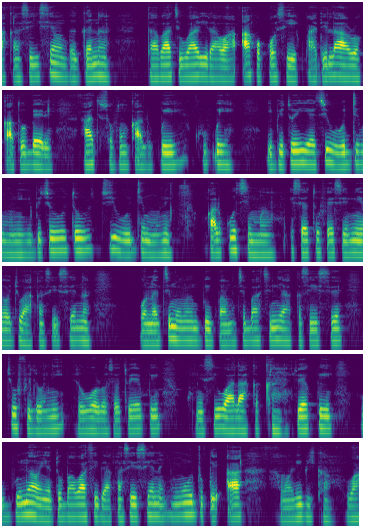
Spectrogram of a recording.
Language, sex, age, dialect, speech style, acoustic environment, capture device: Yoruba, male, 25-34, Nigeria - Ibadan, focused, nature, mobile / Linux / Chrome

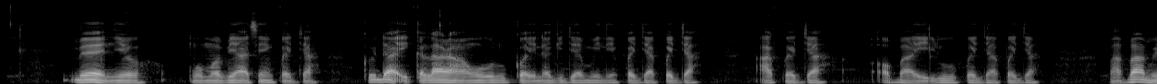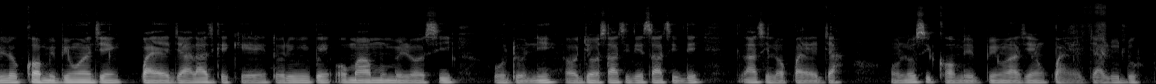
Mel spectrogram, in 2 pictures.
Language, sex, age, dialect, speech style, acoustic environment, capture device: Yoruba, male, 25-34, Nigeria - Ibadan, relaxed, silence, mobile / Linux / Chrome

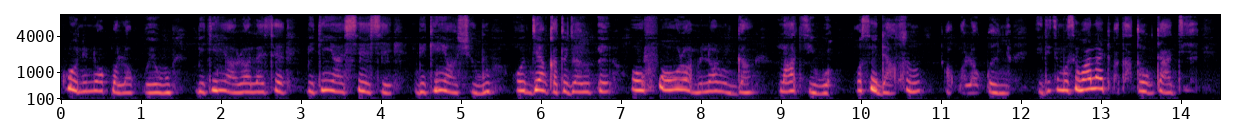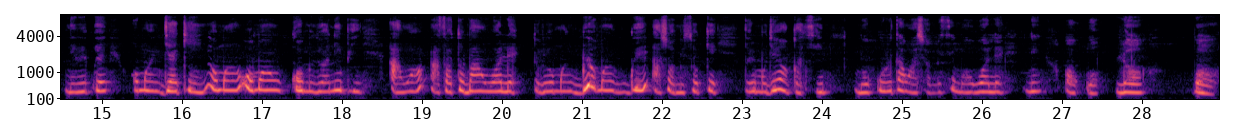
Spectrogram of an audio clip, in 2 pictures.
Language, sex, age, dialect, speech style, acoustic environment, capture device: Yoruba, female, 18-24, Nigeria - Lagos Yoruba, happy; nervous, silence, mobile / Linux / Chrome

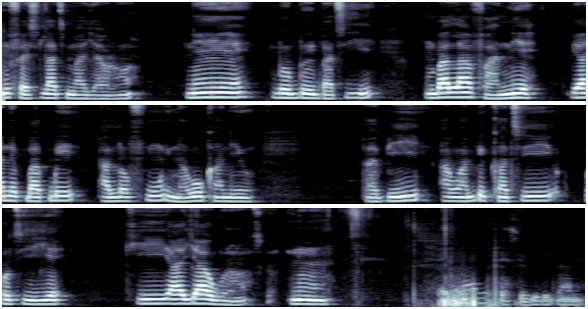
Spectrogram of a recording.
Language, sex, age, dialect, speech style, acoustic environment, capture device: Yoruba, male, 35-44, Nigeria - Lagos Yoruba, focused, silence, mobile / Linux / Chrome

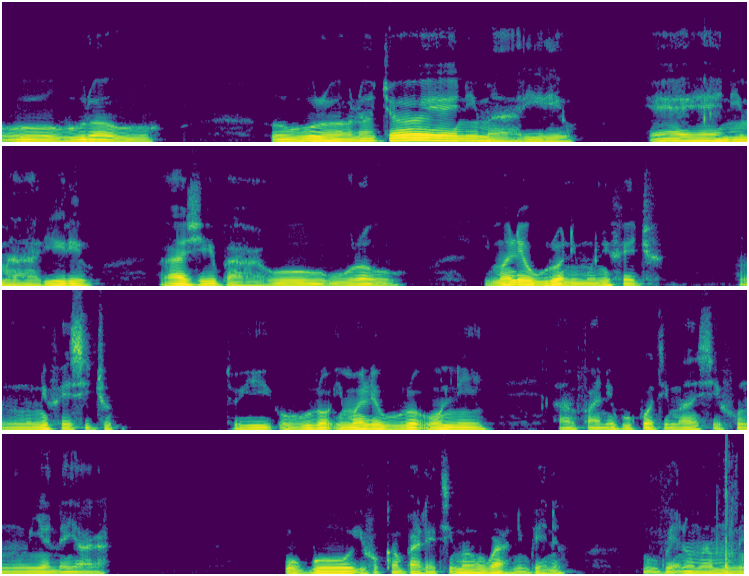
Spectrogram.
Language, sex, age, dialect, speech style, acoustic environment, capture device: Yoruba, male, 25-34, Nigeria - Ibadan, relaxed, silence, mobile / Linux / Chrome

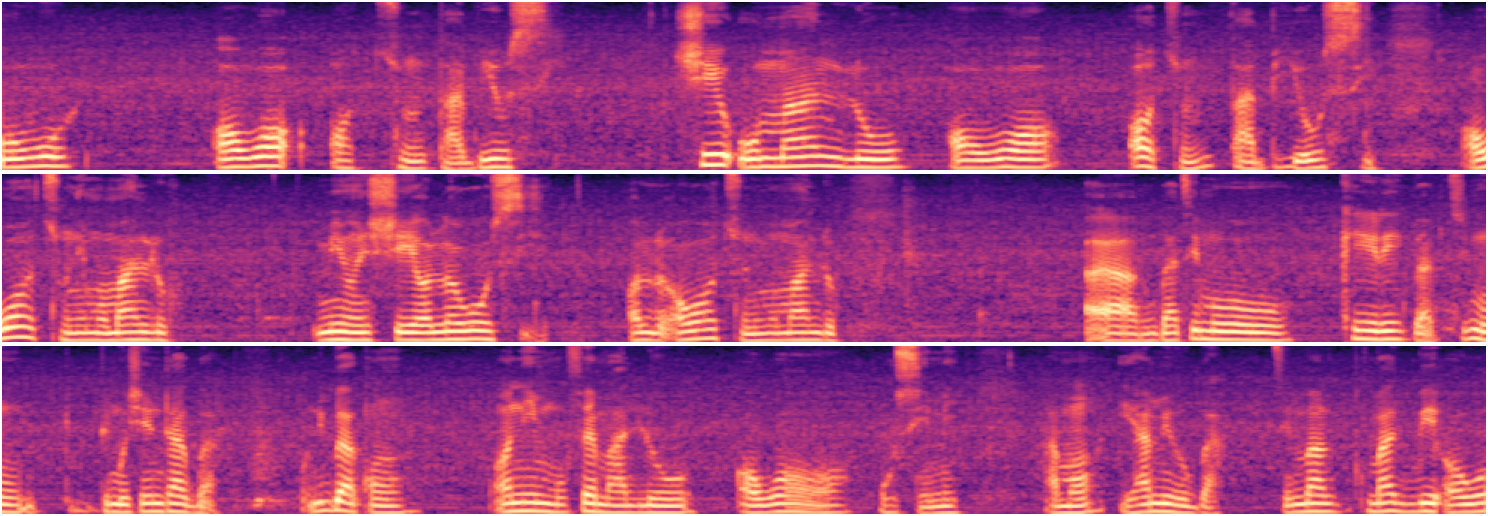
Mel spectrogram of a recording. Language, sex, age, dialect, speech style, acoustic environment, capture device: Yoruba, male, 25-34, Nigeria - Lagos Yoruba, happy, silence, mobile / Linux / Chrome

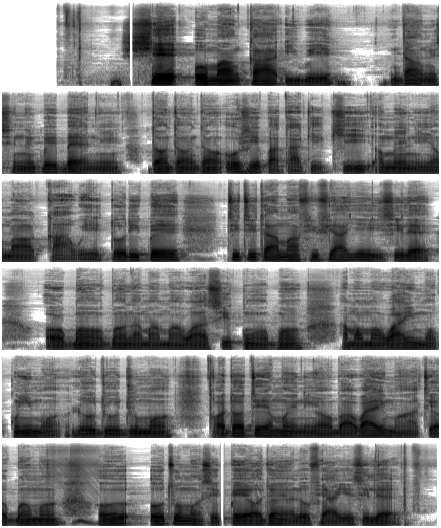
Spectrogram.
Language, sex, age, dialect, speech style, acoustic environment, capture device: Yoruba, male, 18-24, Nigeria - Nigerian Standard, relaxed; focused, nature, mobile / Linux / Chrome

